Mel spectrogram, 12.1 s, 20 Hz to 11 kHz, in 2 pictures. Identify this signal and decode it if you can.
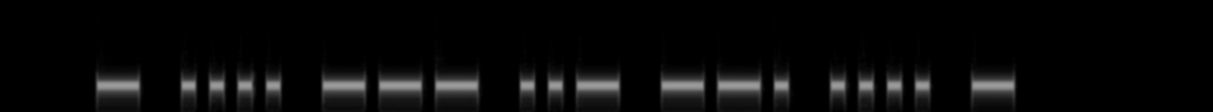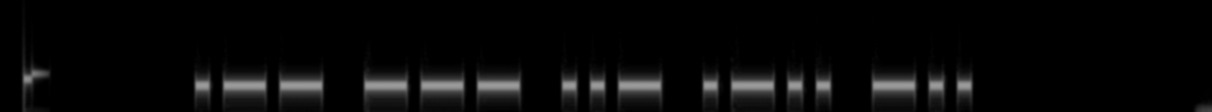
Morse code, heard as a keyed tone, about 17 wpm, 700 Hz. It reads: THOUGHT WOULD
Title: Sets of 2 Words - New Word Drill - 17wpm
